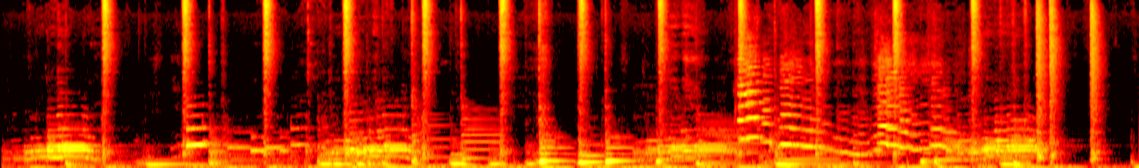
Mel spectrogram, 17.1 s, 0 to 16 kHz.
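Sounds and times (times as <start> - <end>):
deep bass notes: 0.0 - 16.1
guitar plucking chords: 0.2 - 1.6.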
